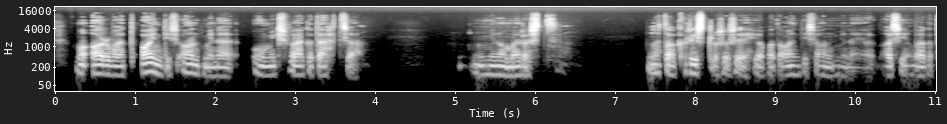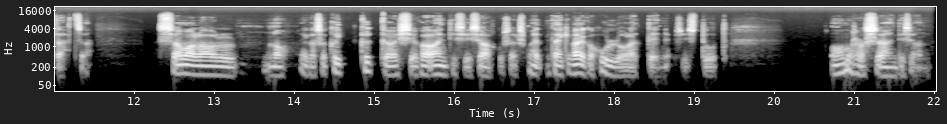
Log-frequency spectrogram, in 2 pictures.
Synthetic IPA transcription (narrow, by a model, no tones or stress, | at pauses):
mɑʔɑrvɑnet̪ːɑnʲd̪̥isɑnd̪̥mine̞ | ommiksvæeɡ̥ɑt̪æht̪sɑ̰ | minume̞ːle̞st̪ | noht̪ɑkrist̪lusḛseːhjob̥ɑt̪ɑɑnʲd̪̥isɑnd̪̥minḛjɑɑsʲionvæːɡ̥ɑt̪æht̪sɑ | sɑmɑlɑwl | no̞he̞ɡ̥ɑsekɤjkːɤjkːeɑsʲjɑɡ̥ɑʔɑnʲd̪̥isejsɑːkuseksmemid̪̥ɑɡ̥ivæeɡ̥ɑhulːuolḛt̪ːenʲsist̪ṵːt̪ | omrɑsːeɑnʲd̪̥iseɑ̰nd̪̥̚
